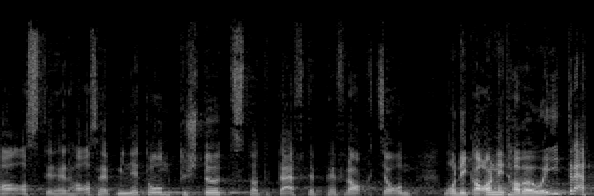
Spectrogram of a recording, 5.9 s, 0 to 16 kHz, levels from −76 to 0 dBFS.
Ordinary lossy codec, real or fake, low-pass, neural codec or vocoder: none; fake; 14.4 kHz; vocoder, 44.1 kHz, 128 mel bands every 512 samples, BigVGAN v2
